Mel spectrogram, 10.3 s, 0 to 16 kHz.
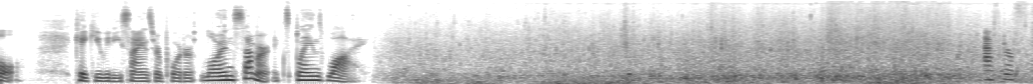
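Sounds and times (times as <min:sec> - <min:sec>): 
speech: 0:00.0 - 0:04.2, 0:10.0 - 0:10.3
water lapping on reservoir shore: 0:03.8 - 0:10.3.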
